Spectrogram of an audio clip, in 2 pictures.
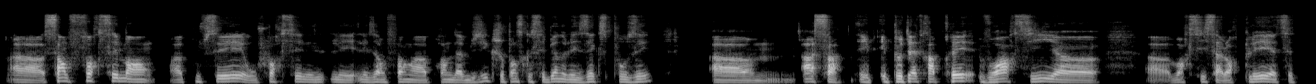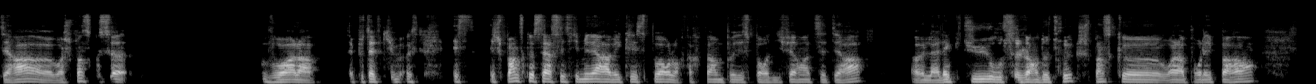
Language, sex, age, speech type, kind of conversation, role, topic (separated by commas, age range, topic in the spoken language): French, male, 45-49, conversation, unstructured, none, Est-il juste de forcer les enfants à apprendre à jouer d’un instrument de musique ?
